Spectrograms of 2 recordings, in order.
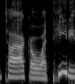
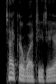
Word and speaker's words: Taika Waititi: Shouts to Taika Waititi. Did I pronounce that right? Taika Waititi, I believe. Taika. Okay. I put the emphasis on the wrong syllable there.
